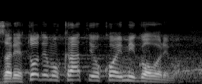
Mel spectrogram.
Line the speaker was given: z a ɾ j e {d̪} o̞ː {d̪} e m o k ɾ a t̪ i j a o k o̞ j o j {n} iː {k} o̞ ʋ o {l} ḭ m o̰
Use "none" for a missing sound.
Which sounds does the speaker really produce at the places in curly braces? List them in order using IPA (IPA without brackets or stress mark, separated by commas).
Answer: t̪, d̪, m, ɡ, ɾ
